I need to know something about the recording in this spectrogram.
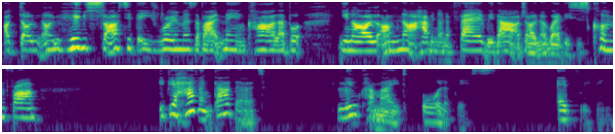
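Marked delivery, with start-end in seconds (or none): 0.0-8.7 fast, upset, near-tearful voice. Recounting another post found online, imitating Luka almost crying. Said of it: "practically crying".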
